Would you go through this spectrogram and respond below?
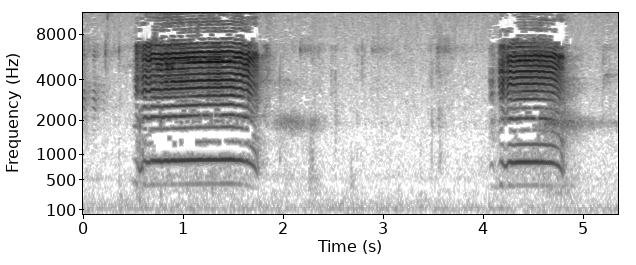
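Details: Goat bleating twice, each a loud, harmonically rich, steady, nasal cry: the first lasts over a second, the second is shorter and comes about three seconds later, over a quiet background.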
